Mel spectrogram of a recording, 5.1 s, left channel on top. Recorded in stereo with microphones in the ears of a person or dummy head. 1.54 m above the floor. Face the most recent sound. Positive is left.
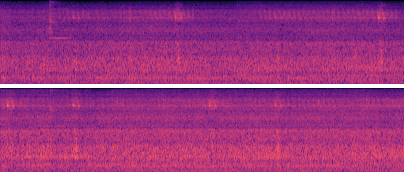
turn(degrees=35)  # may be behind; listen again after turning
